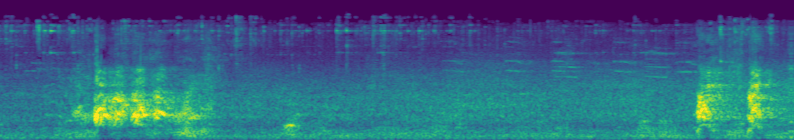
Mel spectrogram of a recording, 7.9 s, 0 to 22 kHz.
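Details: A pack of two dozen huskies at play, wrestling and running on 4-23-10, gives a short burst of yelping barks early, a single yip near three seconds, then another quick pair of barks at the close.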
